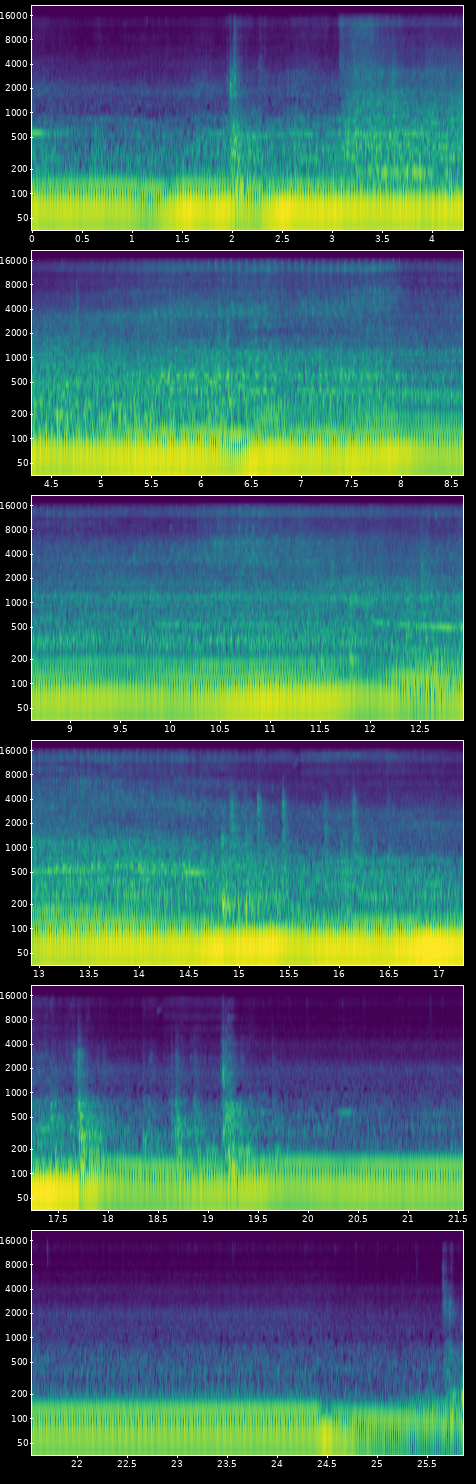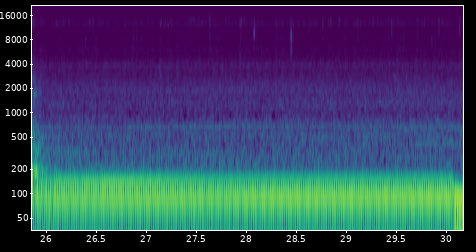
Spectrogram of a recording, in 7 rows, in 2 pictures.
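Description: Bobcat 630 skid-steer loader's engine running hard while it works a gravel stockpile, with a rushing noise over it for the first part. Its pitch drops to a lower, steady idle about 25 seconds in. A few sharp knocks come along the way.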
